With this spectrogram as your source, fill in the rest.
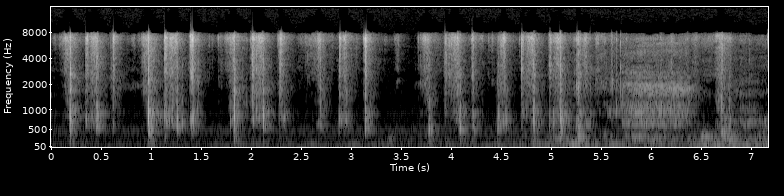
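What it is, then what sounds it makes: Deck of paper tarot cards being shuffled. A small deck of dark coated-cardstock tarot cards, held as a solid stack in both hands, is shuffled with the fingertips over a table spread with other cards, so the cards rub and flick against each other. About twenty quick, crisp, bright flicks snap out in an uneven rhythm with almost no low end. They then blur into a softer, steady papery rubbing at the end.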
